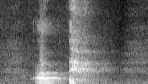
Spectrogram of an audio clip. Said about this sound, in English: Well, I am coughing again.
